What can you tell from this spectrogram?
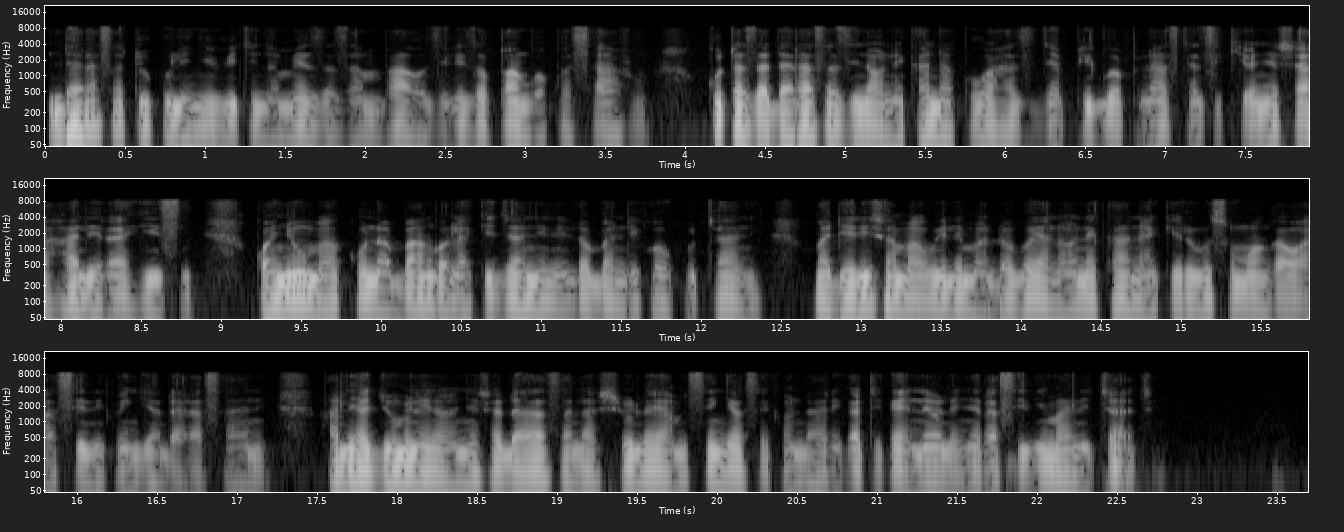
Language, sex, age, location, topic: Swahili, male, 25-35, Nairobi, education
